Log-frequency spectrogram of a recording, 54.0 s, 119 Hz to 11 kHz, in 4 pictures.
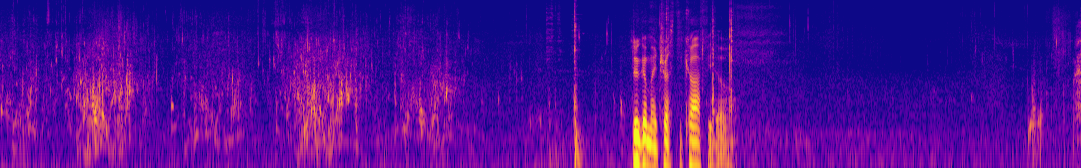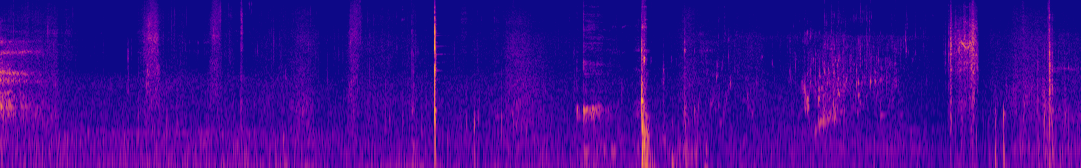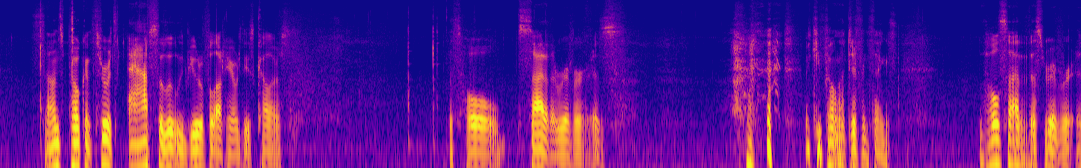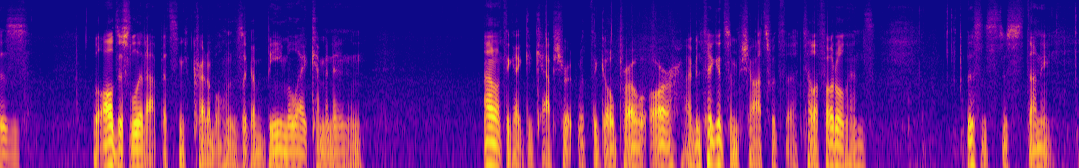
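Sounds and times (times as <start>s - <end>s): kayak paddle splashing in water: 0.0s - 10.6s, 11.6s - 14.5s, 21.7s - 25.3s
kayak paddling in water: 0.0s - 42.4s.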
